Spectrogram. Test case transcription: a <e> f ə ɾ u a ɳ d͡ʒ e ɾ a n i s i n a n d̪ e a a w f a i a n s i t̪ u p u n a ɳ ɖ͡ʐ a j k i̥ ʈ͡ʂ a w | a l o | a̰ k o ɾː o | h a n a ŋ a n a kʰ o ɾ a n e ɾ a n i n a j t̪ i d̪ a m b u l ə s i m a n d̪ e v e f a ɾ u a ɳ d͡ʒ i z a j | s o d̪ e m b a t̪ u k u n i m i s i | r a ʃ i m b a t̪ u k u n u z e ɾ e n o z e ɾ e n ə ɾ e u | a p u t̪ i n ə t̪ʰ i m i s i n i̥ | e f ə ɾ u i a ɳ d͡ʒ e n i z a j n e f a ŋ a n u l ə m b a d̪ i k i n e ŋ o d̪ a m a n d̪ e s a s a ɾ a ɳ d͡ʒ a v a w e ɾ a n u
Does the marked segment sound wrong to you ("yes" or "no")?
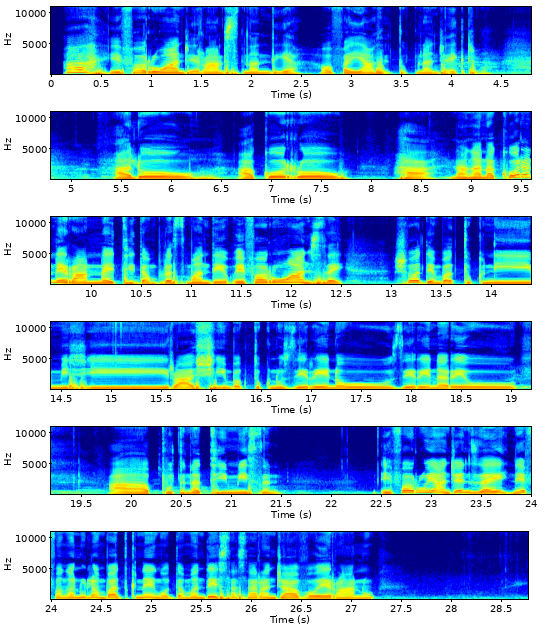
no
